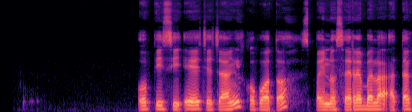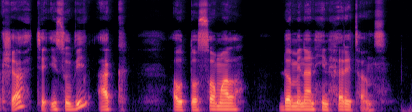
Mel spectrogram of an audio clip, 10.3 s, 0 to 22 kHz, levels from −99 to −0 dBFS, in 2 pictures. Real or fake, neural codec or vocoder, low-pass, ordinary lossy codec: real; none; none; none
